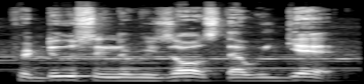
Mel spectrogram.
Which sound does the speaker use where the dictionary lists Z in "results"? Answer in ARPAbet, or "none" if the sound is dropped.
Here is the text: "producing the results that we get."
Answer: Z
